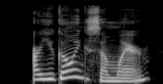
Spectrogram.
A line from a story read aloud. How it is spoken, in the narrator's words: Frey asked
